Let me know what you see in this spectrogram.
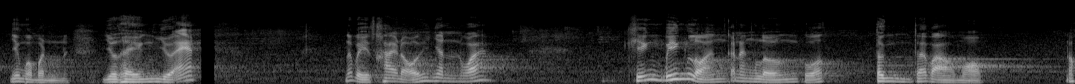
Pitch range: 105-135 Hz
